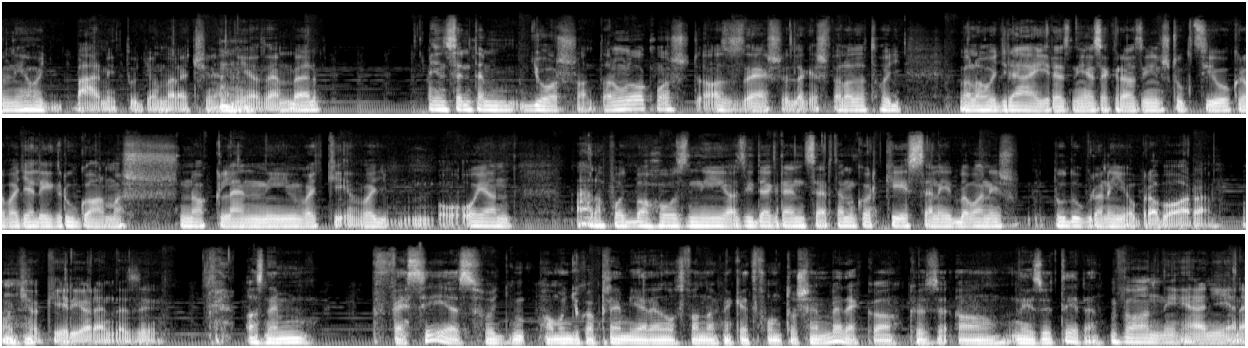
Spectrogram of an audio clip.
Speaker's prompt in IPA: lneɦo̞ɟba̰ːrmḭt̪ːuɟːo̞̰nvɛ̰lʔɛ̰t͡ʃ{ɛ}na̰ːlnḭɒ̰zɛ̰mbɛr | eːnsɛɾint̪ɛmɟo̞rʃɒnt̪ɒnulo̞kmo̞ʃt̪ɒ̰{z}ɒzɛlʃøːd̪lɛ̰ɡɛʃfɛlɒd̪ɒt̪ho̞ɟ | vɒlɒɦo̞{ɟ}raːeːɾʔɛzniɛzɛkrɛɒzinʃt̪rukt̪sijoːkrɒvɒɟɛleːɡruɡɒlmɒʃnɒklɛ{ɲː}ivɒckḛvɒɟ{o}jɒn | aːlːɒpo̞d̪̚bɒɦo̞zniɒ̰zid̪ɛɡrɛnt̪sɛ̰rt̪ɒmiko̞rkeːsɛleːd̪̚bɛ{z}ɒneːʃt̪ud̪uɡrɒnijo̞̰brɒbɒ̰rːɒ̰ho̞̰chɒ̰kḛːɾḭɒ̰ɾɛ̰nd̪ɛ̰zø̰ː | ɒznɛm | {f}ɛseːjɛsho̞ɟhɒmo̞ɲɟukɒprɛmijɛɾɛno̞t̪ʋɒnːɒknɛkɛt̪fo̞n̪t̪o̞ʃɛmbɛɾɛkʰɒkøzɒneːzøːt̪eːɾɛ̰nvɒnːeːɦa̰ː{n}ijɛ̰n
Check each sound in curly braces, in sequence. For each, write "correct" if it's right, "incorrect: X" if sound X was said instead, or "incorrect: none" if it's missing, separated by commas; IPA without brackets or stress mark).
incorrect: i, correct, correct, incorrect: nː, correct, incorrect: v, correct, incorrect: ɲ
